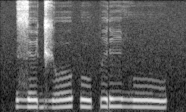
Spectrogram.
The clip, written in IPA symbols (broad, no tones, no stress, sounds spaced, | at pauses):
z ɪ d͡ʒ ʊ | u p i ɾ i ɦ u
